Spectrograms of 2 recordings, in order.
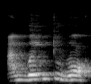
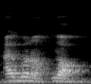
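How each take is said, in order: First: 'Going to' is said fully as two words. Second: 'Going to' is reduced to 'gonna'.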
